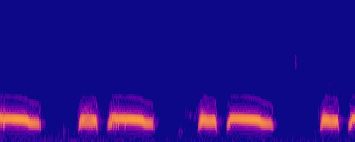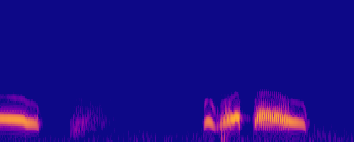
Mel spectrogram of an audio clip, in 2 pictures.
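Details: Decoy spotted dove cooing to attract wild doves, a run of rapid paired coos, short then longer and level before falling, ending with a rising note and a long downslurred coo.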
